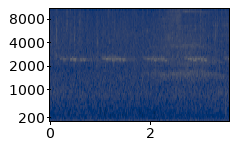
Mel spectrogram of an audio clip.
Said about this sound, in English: A little bit of rain on the roof.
